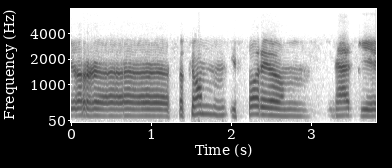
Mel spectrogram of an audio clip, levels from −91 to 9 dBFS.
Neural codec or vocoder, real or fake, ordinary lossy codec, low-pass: vocoder, 22.05 kHz, 80 mel bands, HiFi-GAN; fake; Opus, 32 kbps; 7.2 kHz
